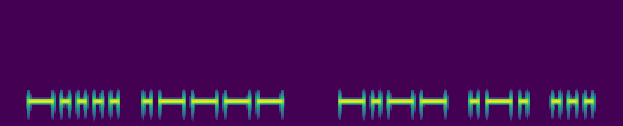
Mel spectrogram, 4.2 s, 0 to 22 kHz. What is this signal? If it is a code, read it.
Morse code, heard as a keyed tone, about 22 wpm, 700 Hz. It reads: 61 YRS
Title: K1USN SST QSO Practice 22wpm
